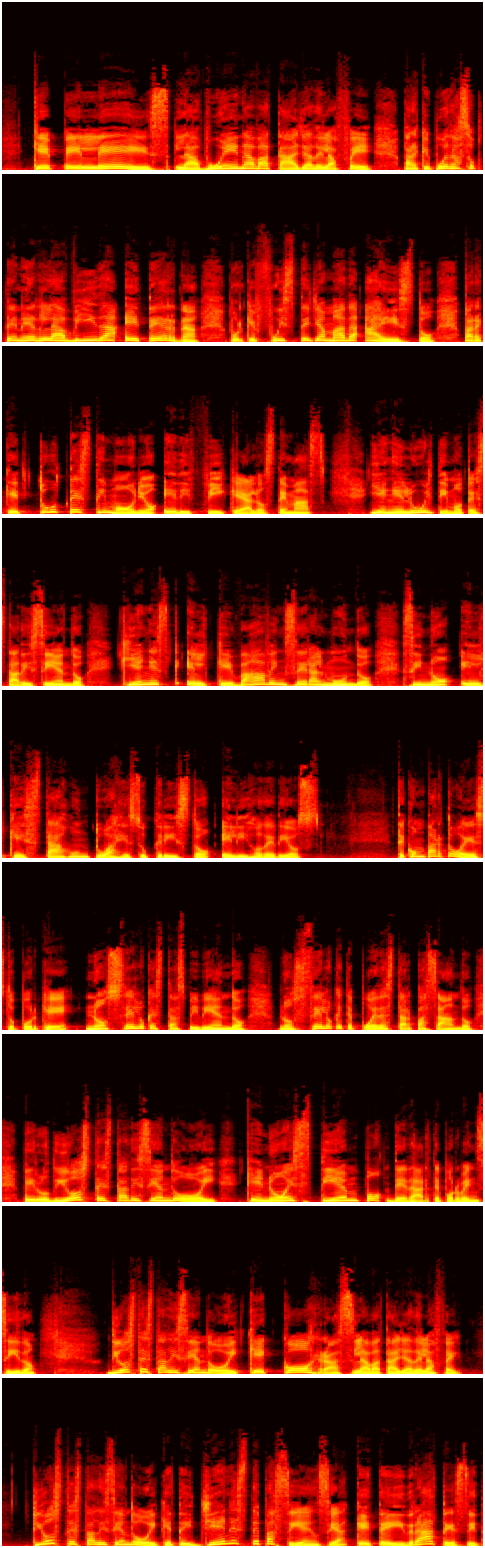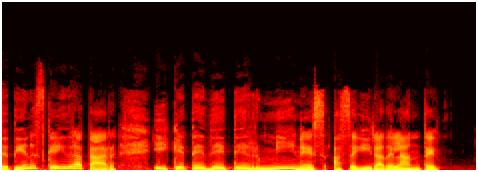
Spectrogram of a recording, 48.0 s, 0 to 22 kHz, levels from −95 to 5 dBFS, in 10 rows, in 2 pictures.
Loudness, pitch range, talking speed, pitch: -18 LUFS, 155-225 Hz, 155 wpm, 185 Hz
